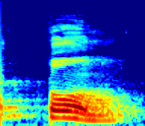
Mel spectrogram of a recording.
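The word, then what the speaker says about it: tomb: उसके बाद आता है टॉम। हमने क्या बोला? टॉम। लेकिन लिखा हुआ क्या है? टी ओ एम बी टॉम। तो यहां इसे बोलेंगे हम टॉम। लिखेंगे हम टॉम।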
